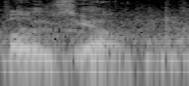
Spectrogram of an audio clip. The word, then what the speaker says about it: Belucio: With apologies to the Flower Bluff quarterback and this announcer putting the emphasis on the wrong syllable. Last name is pronounced Belucio.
